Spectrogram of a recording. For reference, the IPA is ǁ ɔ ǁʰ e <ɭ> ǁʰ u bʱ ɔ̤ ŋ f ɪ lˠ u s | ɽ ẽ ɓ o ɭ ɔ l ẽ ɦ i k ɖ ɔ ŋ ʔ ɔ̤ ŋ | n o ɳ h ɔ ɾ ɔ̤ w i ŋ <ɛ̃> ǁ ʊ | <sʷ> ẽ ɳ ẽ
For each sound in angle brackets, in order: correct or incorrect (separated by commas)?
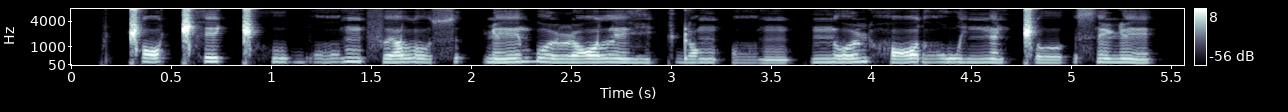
incorrect, correct, incorrect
